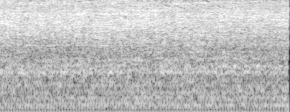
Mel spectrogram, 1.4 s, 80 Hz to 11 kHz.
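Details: Suzuki Futura T120SS carburetor engine that dies when idle rpm is lowered: a steady idle with a slightly coarse, uneven intake hiss; the idle circuit seems to be running a little lean, and the pulser is set too far from the distributor shaft.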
